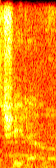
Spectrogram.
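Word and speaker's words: Cheato: It's his name, Cheeto. It's spelled C-H-E-A-T-O, but his name is Cheeto.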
